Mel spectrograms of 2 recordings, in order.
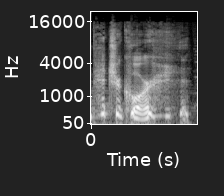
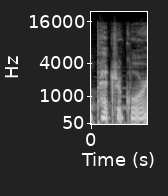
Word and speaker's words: petrichor: how do you spell petra core anyway oh that's not wow okay it's not a silent p i mean you know what i mean petrichorn kind of sounds like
